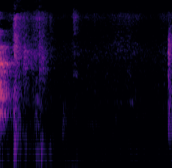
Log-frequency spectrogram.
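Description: The end of a woman's spoken word, trailing off briefly, then near silence with faint room tone.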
